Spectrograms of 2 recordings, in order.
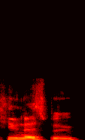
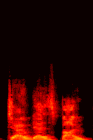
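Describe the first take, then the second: First: The first name does not sound like English Joe. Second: The first name sounds like English Joe. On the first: "I really like Hugh Nesbo" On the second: "it's spelled Joe Nesbo, but it sounds a bit weird"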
